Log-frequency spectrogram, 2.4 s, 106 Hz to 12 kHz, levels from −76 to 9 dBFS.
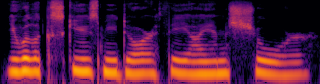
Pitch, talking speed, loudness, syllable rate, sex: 200 Hz, 200 wpm, -18 LUFS, 5.2 syllables/s, female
